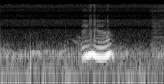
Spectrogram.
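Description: One short call, about half a second long, whose pitch rises, dips and rises again, over a muffled low underwater rumble.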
